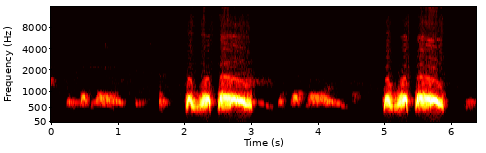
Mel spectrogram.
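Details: Spotted dove decoy calling to incite fighting: soft, low murmuring notes lead into two loud two-part coo phrases, each a stuttered note and a drawn-out falling coo.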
